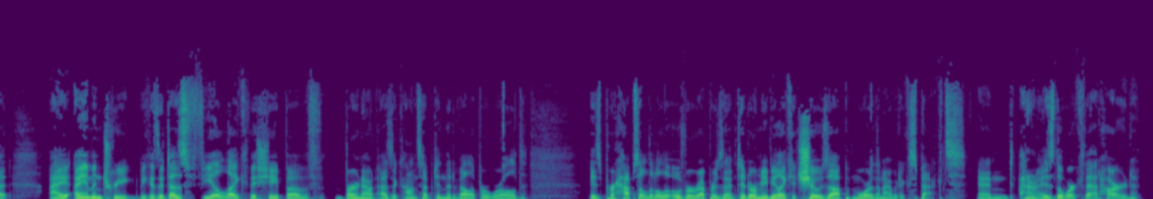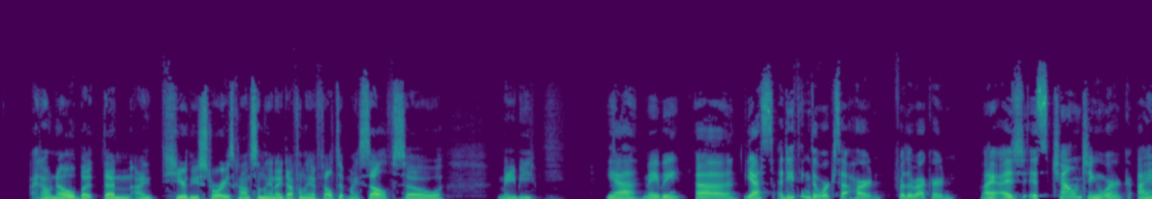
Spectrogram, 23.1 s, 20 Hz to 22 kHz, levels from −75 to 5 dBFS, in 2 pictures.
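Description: Speech recording with plainly audible MP3 compression throughout, the likely cause of its coarse, watery texture. Weaker spectral detail flickers on and off between frames, so sibilants turn swirly and metallic while consonant onsets lose their crispness. The degree of damage is consistent with an encode at around 64 kbps, where too few bits are available to cover the full band cleanly. At 13.37 s there are compressed frames skipped: the audio jumps forward by roughly one frame, a gap on the order of 30 ms, which matches a single 26.1 ms MP3 frame going unplayed. Because adjacent MP3 frames overlap, the splice is heard as a short smeared blip rather than a sharp click, with a small piece of the sound missing across the jump.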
